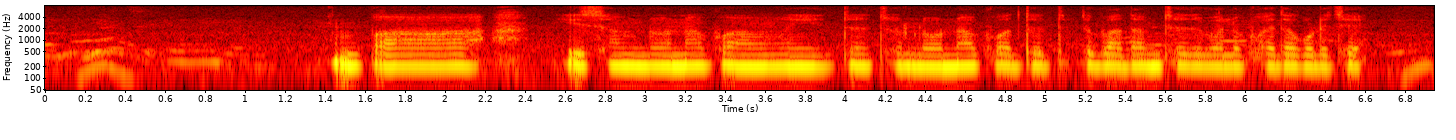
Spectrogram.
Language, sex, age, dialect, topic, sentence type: Bengali, female, 18-24, Rajbangshi, agriculture, question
